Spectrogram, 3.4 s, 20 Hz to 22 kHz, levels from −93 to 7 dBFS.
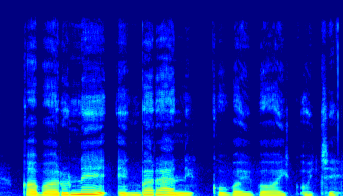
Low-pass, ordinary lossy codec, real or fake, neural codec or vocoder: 19.8 kHz; none; real; none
